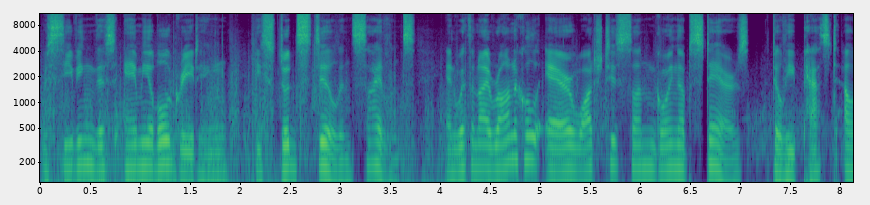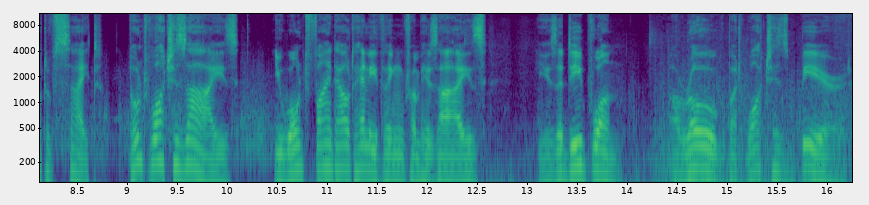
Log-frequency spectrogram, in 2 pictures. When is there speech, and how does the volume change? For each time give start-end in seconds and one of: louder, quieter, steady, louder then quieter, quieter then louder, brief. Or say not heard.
0.0-16.2 steady.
